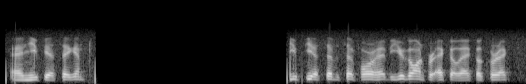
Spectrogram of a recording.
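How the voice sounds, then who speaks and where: A man's voice: medium pitch, level tone, fast. A male air traffic controller giving instructions over radio in a conversational, repetitive way. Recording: phone-like narrow radio with faint hiss.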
